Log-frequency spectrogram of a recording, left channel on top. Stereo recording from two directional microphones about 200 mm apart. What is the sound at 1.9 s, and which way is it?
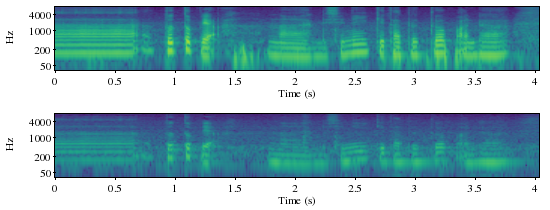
Speech, 60° left (ahead or behind).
